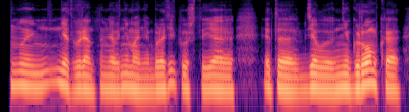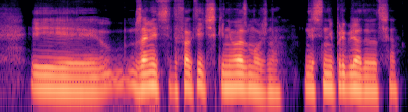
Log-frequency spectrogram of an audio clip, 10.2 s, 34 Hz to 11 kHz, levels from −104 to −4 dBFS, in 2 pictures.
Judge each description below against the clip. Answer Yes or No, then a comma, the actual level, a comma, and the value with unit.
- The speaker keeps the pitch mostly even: Yes, narrow, 2.2 semitones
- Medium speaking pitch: No, low, 115 Hz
